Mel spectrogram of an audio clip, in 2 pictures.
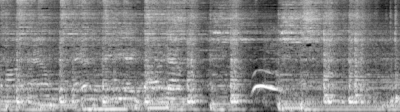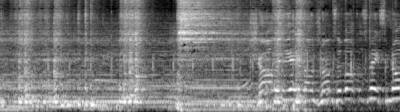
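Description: Live rock band playing: drum kit, bass and electric guitars with singing. Near the end the band drops out, leaving mainly voice.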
